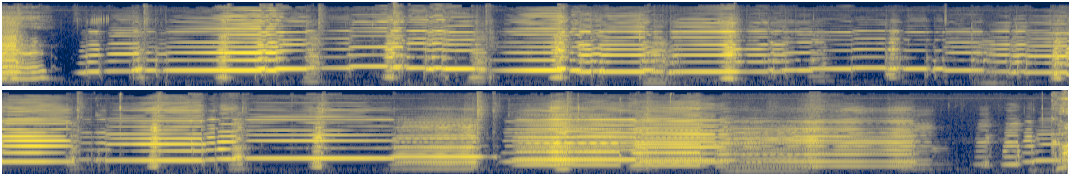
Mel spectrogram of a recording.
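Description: Dallapé piano accordion playing a solo melody of held and quick-moving reedy notes, with fuller chords in the last few seconds before a brief pause.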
